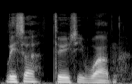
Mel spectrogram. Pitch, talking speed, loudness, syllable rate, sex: 110 Hz, 135 wpm, -16 LUFS, 6.0 syllables/s, male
